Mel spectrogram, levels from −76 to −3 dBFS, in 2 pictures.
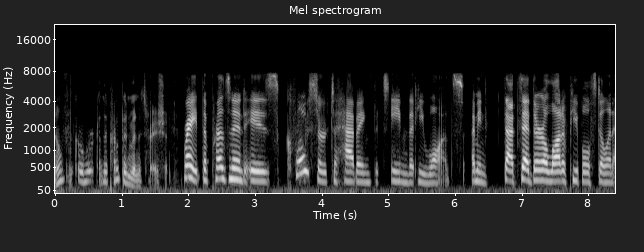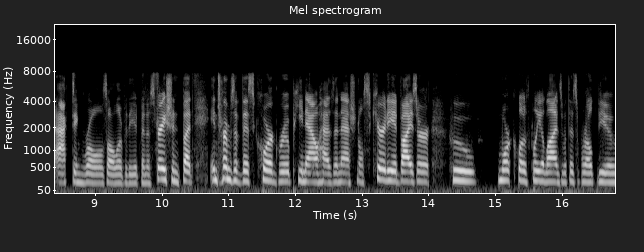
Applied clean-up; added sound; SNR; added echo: neural diffusion model UNIVERSE++.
